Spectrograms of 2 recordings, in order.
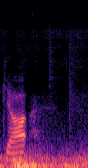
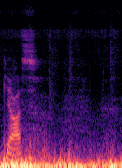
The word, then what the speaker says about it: Queyras: Ça promet d'envoyer ce petit tour du Kéra. Et oui, on n'est pas des serpentards, faut pas prononcer le S, faut pas dire Kéras. On est venu à bout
